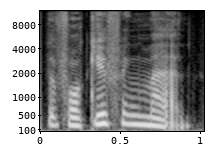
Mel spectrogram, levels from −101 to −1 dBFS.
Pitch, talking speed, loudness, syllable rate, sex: 230 Hz, 175 wpm, -17 LUFS, 5.3 syllables/s, female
